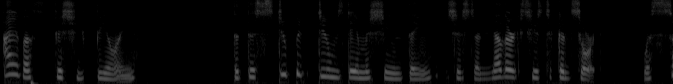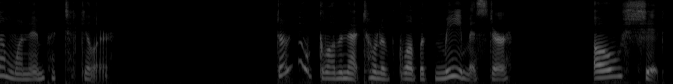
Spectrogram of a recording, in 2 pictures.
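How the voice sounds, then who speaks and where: Woman acting a bubbly, high-voiced young troll girl. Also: animated, normal speed, a bit bright, no room sound. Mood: scolding, teasing. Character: bubbly, earnest young troll girl, scolding but caring. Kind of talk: amateur character voice acting from a webcomic.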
